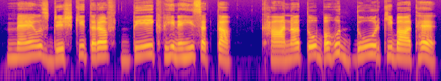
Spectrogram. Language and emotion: Hindi, disgusted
